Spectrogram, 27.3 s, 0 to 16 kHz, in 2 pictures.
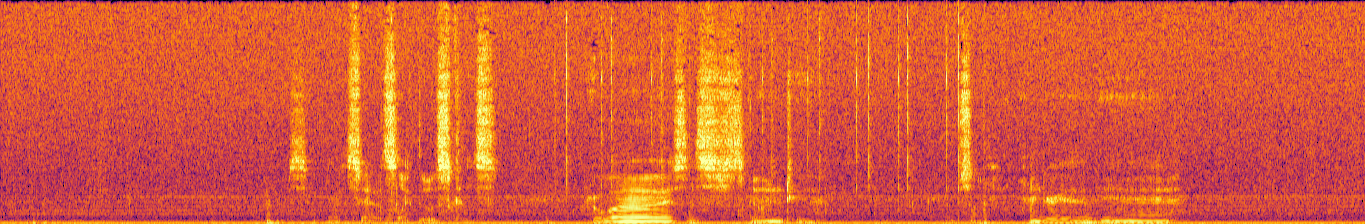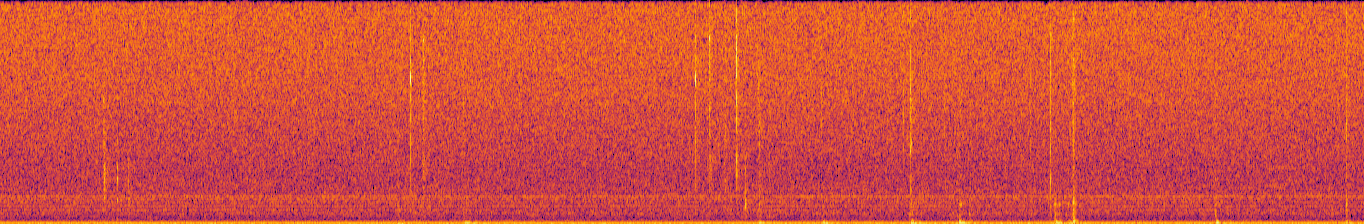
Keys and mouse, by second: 0.4 a, 2.7 a, 3.8-11.3 drag, 11.5-15.4 middle drag, 17.8-19.6 drag, 20.6-22.7 drag, 24.3 shift+d.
